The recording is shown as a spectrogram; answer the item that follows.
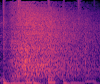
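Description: Programme bumper music: a cymbal crash rings out and slowly fades over low bass notes, closing a drum-kit jingle.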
